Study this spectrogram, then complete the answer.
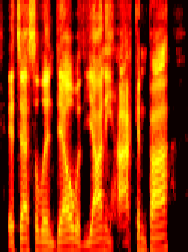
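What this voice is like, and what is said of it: Put-on Boston accent. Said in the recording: “that Boston accent you gave for Jani Hakanpää”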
